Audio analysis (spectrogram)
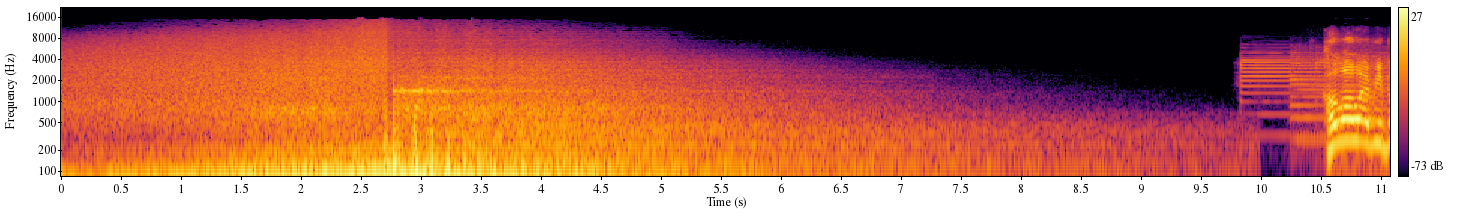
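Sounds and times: rushing noise swell: 0:00.4 - 0:07.5
impact with deep boom: 0:02.4 - 0:08.2
short ringing tone: 0:02.8 - 0:04.5.

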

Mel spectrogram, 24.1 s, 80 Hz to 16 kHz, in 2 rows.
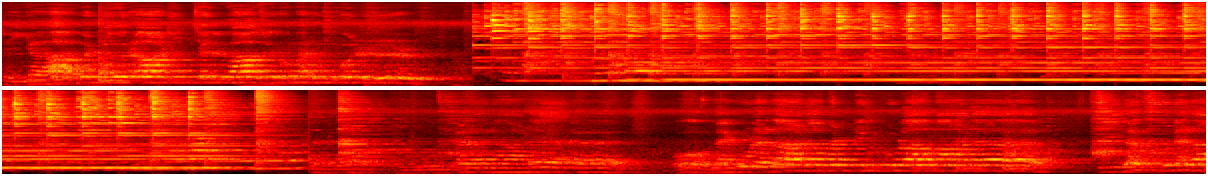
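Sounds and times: devotional chanting: 0:00.0 - 0:24.0
rapid bell ringing: 0:04.7 - 0:14.9
loud steady held tone: 0:04.7 - 0:16.0.

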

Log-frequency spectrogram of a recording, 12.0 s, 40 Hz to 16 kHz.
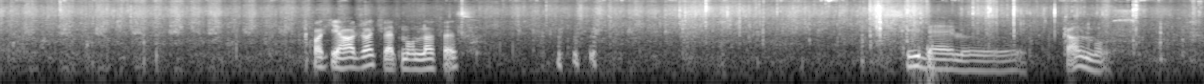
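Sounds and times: branches rustling and swishing: 0:00.0 - 0:12.0
twigs crackling: 0:00.0 - 0:12.0.

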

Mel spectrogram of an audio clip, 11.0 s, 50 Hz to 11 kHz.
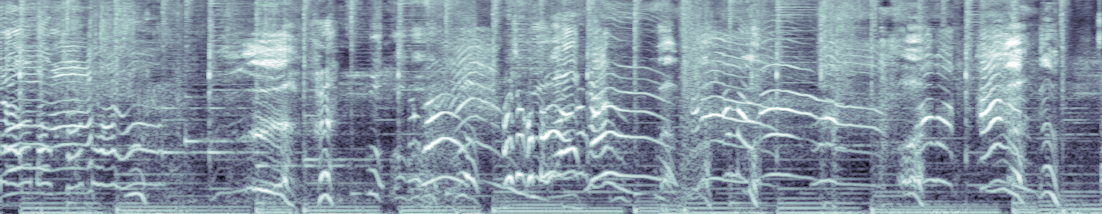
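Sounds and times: music with low sustained notes: 0:00.0 - 0:11.0
high wailing cries: 0:04.1 - 0:08.8.

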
